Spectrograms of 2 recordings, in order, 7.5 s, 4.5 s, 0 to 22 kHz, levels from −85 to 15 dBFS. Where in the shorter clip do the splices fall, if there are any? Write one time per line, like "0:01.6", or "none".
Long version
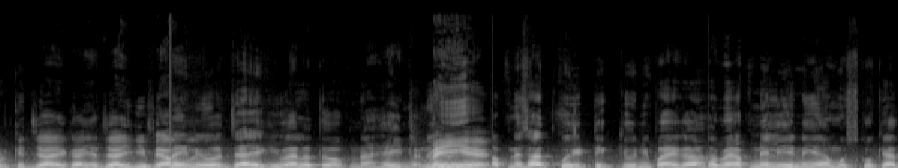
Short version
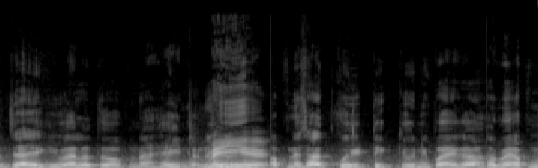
none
